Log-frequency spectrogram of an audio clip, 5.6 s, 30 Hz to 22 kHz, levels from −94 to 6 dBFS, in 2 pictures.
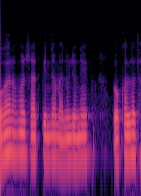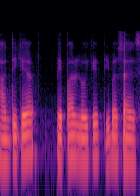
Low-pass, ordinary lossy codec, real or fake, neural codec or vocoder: none; none; fake; codec, 16 kHz, 0.9 kbps, LongCat-Audio-Codec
